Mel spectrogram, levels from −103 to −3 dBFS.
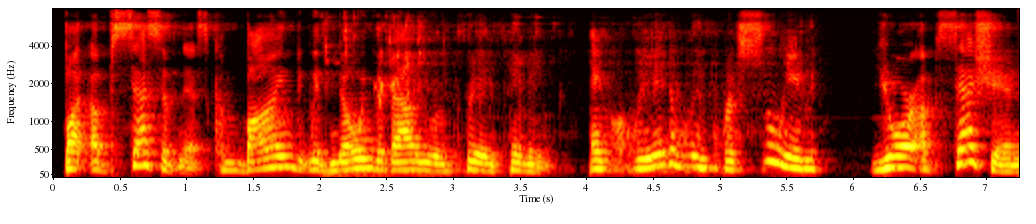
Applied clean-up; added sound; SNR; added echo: neural mask model DeepFilterNet 3.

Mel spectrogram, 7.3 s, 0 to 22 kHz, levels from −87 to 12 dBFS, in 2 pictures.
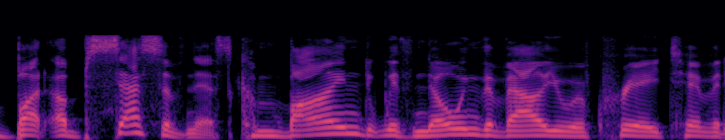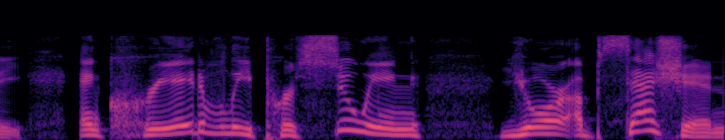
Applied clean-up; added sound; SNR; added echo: none; none; none; none.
